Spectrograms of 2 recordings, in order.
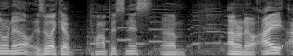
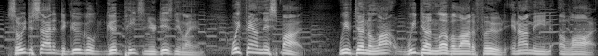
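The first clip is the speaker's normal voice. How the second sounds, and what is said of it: Put-on Tennessee accent. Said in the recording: “Is this your Tennessee accent? ... I think so.”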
